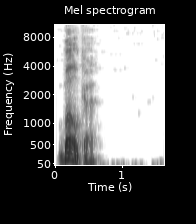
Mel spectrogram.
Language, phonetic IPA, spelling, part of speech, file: Russian, [ˈbaɫkə], балка, noun, Ru-балка.ogg
- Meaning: 1. beam, girder, bar, baulk 2. gully, (narrow) gorge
